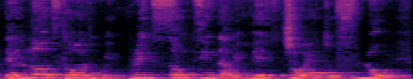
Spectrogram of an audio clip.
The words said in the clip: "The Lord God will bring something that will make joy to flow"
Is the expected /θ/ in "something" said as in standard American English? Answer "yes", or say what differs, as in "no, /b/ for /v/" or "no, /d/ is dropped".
no, /t/ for /θ/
